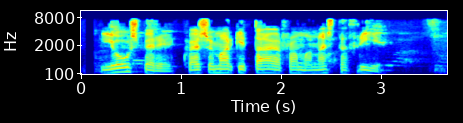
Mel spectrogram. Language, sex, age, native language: Icelandic, male, 18-19, Icelandic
